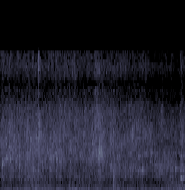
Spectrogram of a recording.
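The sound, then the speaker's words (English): Marsala wine going into a pan of garlic in olive oil sets off a steady, even sizzling hiss that carries on without a break and without any voices. “But now I'm going to put in the little Marsala wine as well,”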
